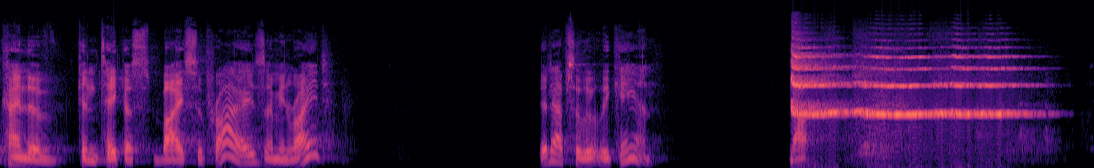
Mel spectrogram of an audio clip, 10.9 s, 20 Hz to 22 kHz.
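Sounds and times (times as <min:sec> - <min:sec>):
speech: 0:00.0 - 0:03.4, 0:05.4 - 0:06.6
air horn blast: 0:07.9 - 0:10.7.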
